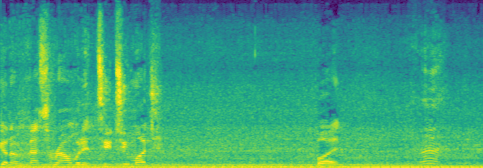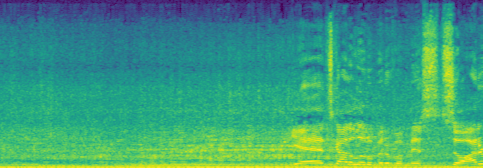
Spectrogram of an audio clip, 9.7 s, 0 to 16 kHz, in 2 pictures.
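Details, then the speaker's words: Nissan Skyline R33 GTR RB26 first start after work, igniter ground not connected: a deep, loud idle with an irregular lope and occasional stumbles; a slight miss on first start. "all right so some success let's try it all right as you can tell it's got a little bit of a miss here"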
